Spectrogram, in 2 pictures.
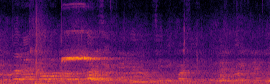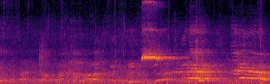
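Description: Men's voices shouting in a large, echoing hall during a freestyle wrestling bout, with two brief high piercing tones, about a second in and again about six seconds in.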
